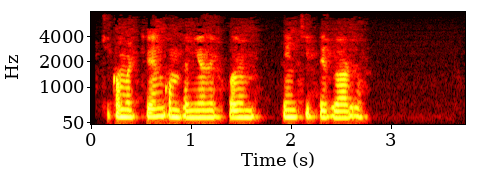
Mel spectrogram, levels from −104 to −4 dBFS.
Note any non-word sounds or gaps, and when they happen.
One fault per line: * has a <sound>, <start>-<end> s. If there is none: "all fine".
all fine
